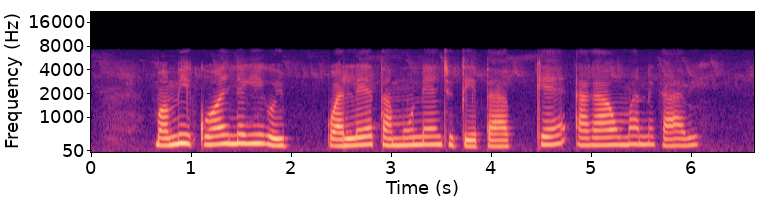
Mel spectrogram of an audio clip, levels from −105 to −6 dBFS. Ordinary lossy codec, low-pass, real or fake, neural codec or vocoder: none; 7.2 kHz; real; none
